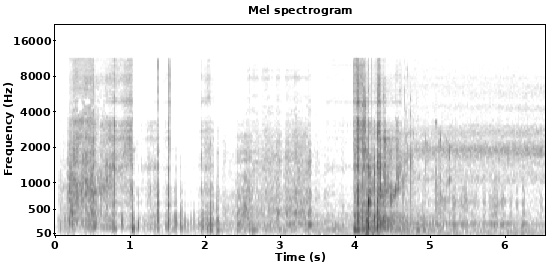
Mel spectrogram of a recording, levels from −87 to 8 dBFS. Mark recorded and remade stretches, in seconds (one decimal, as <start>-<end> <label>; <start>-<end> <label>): 0.0-0.7 recorded; 0.7-2.1 remade; 2.1-3.6 recorded; 3.6-4.6 remade; 4.6-6.5 recorded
